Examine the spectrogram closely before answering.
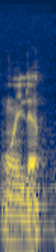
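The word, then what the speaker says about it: Euler: it's oil's number that e is oil's number pronounced Oiler and um this is for when n is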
